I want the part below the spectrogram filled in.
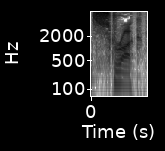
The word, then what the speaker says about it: Strzok: Most people are pronouncing it Strzok, but it's spelled like Sturzok or something like that.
